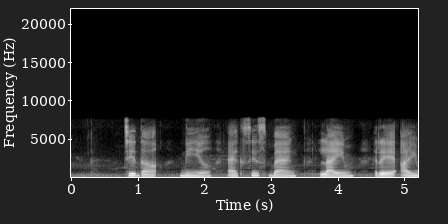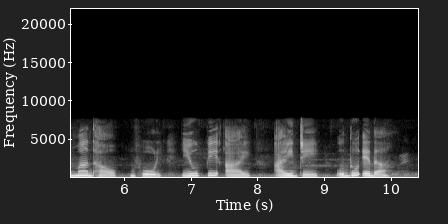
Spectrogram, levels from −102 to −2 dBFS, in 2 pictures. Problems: none marked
